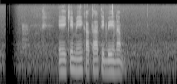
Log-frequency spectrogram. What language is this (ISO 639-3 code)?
sin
